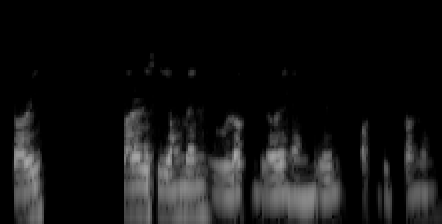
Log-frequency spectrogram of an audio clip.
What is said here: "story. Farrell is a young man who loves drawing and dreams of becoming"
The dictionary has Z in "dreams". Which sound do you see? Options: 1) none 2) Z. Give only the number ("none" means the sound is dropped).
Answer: 1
